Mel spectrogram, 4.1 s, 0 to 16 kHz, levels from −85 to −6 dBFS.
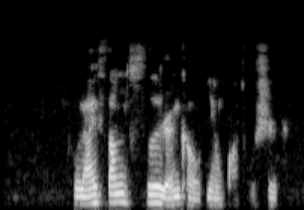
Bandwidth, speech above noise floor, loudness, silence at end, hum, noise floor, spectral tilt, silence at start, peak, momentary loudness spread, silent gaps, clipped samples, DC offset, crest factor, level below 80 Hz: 7.2 kHz; 49 dB; -19 LUFS; 0.4 s; none; -68 dBFS; -8 dB/octave; 1 s; -2 dBFS; 17 LU; none; under 0.1%; under 0.1%; 18 dB; -64 dBFS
